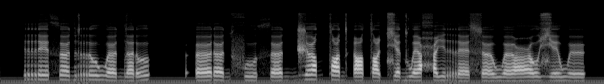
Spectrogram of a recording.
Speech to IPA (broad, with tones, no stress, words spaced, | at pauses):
re˥θœ˥drʊ˥wœ˩˧ dɐ˩ɾʊ˥ | ʔœ˩˧ɾœ˩d fu˩θœ˩˧dd͡ʒœ˥d tˤu˥dʔɛ˧ tˤi˩t͡ɕɛ˥dwɛ˧˥ħi˧˥ rɛ˩ sœ˩˧wœ˩˧ ʕo˧˥ʑe˧˥wø˧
